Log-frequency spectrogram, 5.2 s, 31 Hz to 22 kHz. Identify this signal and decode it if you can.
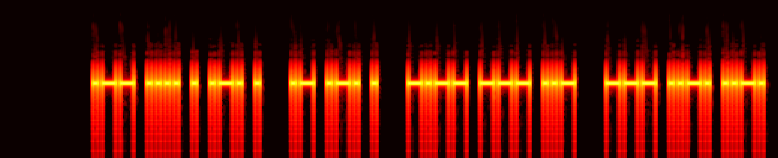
Morse code, heard as a keyed tone, about 37 wpm, 700 Hz. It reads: WHERE ARE YOU OFF
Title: Sentences from Top 400 Words 40wpm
